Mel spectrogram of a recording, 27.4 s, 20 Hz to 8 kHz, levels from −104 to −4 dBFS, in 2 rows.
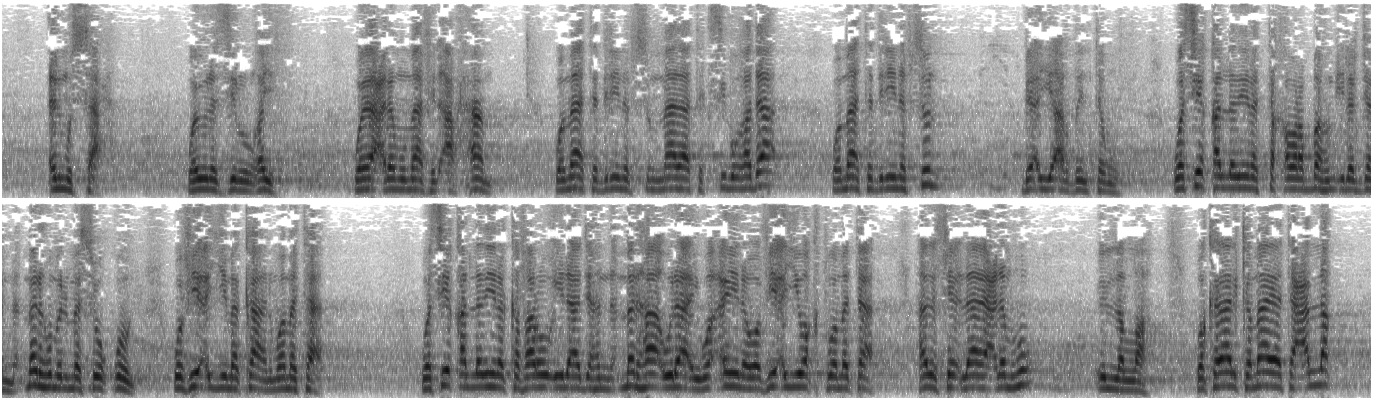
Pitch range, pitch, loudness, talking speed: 160-185 Hz, 175 Hz, -21 LUFS, 120 wpm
